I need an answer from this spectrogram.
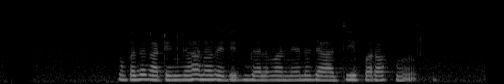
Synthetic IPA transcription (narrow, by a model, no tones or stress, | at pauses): mokəd̪əkaʈinɡaɦalaɾed̪it̪̚ɡələʋanːjanəd͡ʒaːt̪ijəpoɾaknṵ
